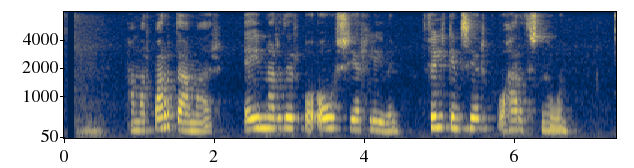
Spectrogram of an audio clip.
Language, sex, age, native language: Icelandic, female, 30-39, Icelandic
